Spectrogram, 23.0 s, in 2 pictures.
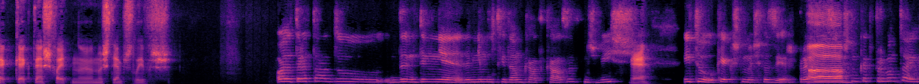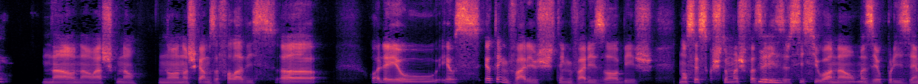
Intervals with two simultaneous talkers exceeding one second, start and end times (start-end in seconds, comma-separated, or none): none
